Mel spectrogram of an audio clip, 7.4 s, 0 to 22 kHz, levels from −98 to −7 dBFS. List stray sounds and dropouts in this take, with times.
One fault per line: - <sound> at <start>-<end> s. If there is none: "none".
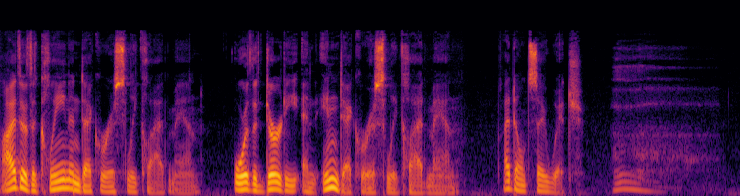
- sigh at 6.1-7.2 s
